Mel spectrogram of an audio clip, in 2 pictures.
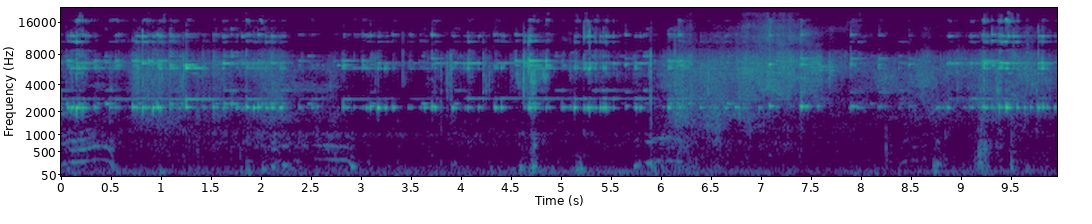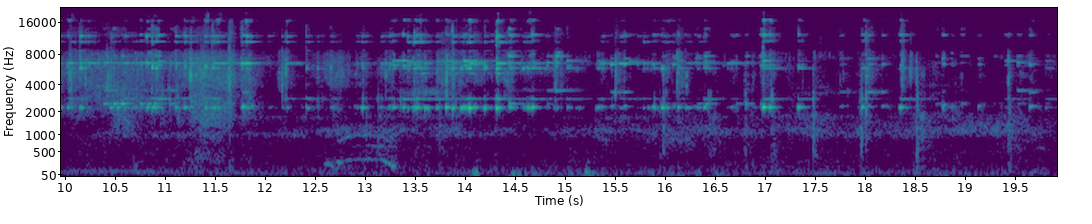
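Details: Goats out in nature: short, low, arching calls recur every couple of seconds, half hidden beneath a steady tinkling of many small bells.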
